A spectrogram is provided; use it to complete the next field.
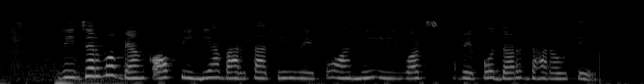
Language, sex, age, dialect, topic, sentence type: Marathi, female, 25-30, Varhadi, banking, statement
